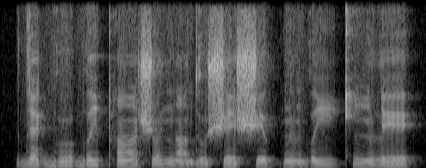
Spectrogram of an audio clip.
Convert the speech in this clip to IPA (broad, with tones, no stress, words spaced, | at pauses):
dɛ˦ɡ͡buː˦ ɡʷi˦pʰã˨˦ʃʊ˨ nã˨du˦ʃe˦ ʃɪ˨˦ kʷĩ˨ɡʷiː˨kʰĩ˨ lɪ˦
